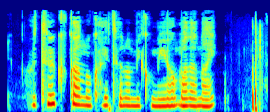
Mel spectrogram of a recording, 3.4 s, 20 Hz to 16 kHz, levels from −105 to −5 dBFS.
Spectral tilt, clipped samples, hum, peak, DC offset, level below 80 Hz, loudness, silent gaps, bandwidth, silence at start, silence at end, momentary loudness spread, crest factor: -5 dB/octave; under 0.1%; none; -2 dBFS; under 0.1%; -56 dBFS; -22 LUFS; none; 11.5 kHz; 0.4 s; 0.15 s; 8 LU; 20 dB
